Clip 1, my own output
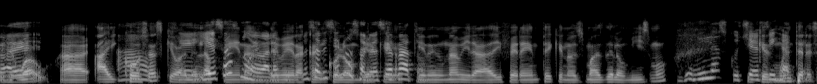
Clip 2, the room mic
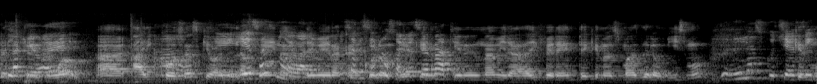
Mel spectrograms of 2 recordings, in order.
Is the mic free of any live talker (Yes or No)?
Yes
